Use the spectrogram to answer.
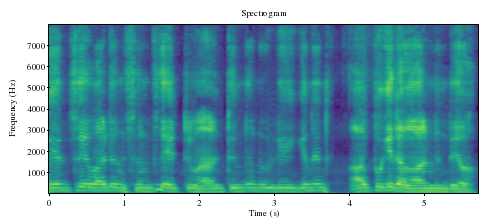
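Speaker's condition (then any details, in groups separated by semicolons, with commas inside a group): Brain lesion disability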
